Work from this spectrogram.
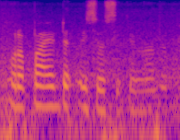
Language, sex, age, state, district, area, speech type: Malayalam, female, 60+, Kerala, Thiruvananthapuram, rural, spontaneous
